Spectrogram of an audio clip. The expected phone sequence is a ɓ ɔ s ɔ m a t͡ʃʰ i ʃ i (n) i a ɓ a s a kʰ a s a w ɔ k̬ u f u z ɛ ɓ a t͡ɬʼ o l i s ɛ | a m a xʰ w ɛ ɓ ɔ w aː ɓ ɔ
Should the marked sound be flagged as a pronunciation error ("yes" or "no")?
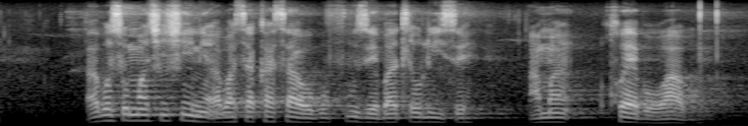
no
